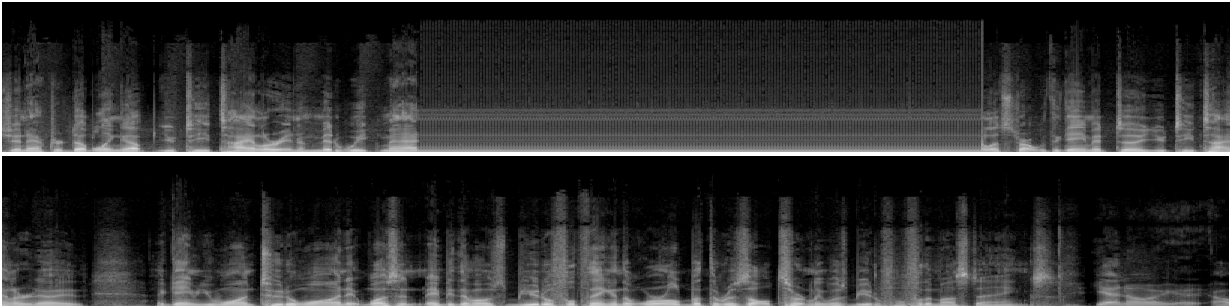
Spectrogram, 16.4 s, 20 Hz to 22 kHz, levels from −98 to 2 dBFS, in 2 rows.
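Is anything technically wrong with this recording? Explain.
Yes. A system hang loop runs from 2.80 to 6.54 s. The system froze while the hardware kept replaying a 20 ms buffer, producing a steady 50 Hz buzz.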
